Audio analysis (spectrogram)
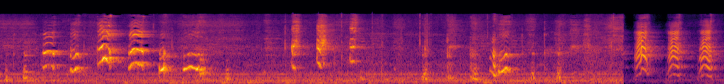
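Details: Sheepadoodle puppies in their pen, a one-puppy litter raised alongside two pups from another litter, giving high-pitched yips and whines in irregular bursts, several sharp squeaky notes close together, then a short pause and a few more yelps.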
